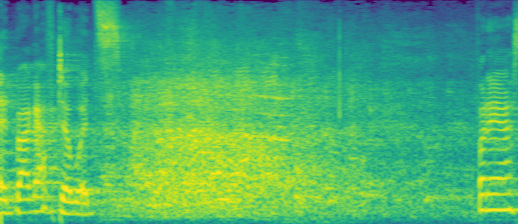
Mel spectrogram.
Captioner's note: audience laughing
